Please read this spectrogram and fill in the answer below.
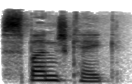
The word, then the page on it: sponge cake: British English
